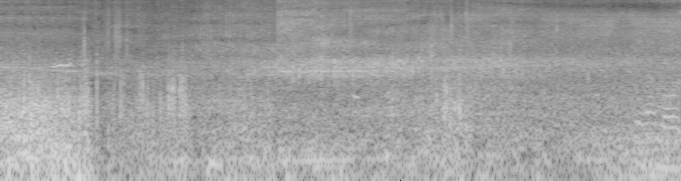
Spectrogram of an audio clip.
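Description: Road vehicle travelling, heard as a low rumble with wind buffeting the microphone. The buffeting is loudest for about the first second, then settles to a steadier low rumble.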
